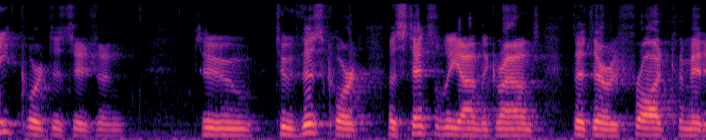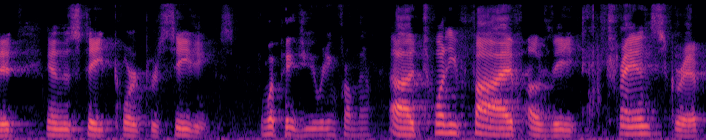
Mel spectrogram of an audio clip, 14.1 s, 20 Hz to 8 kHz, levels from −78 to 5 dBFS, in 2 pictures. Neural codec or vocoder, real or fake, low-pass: autoencoder, 48 kHz, 128 numbers a frame, DAC-VAE, trained on Japanese speech; fake; 7.2 kHz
